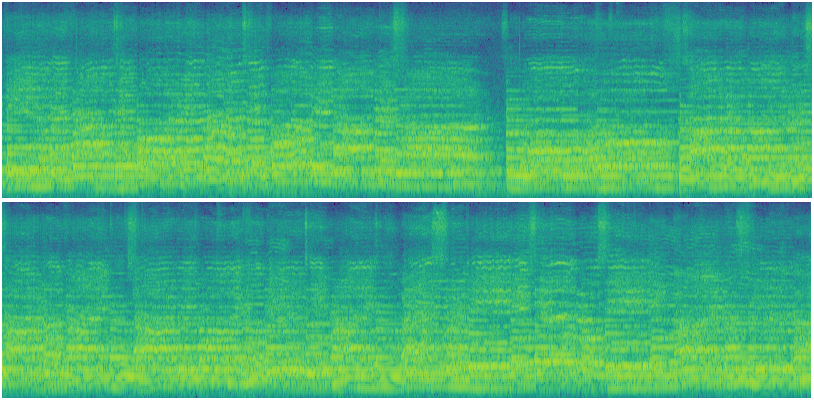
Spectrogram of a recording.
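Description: Congregation singing a hymn together, accompanied by piano and violin, with a short break between lines about ten seconds in.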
